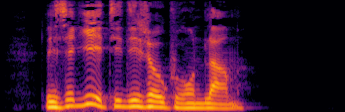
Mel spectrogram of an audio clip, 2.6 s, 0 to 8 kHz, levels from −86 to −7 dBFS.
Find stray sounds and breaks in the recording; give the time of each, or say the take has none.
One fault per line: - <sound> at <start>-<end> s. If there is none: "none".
none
